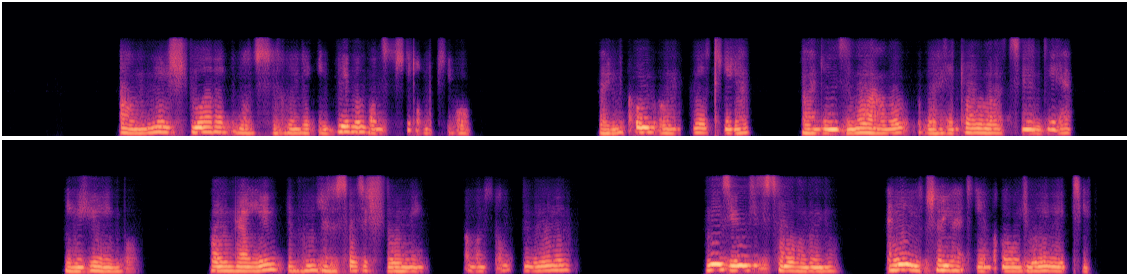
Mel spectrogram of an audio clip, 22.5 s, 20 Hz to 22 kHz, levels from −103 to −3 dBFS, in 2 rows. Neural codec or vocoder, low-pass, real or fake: codec, 16 kHz, 0.5 kbps, FreqCodec, smaller model; 7.2 kHz; fake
